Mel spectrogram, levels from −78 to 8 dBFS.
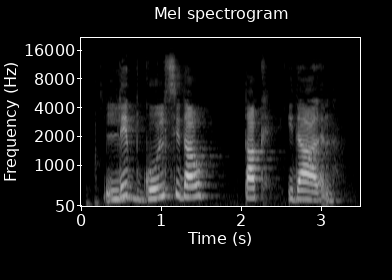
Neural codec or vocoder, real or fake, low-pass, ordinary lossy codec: none; real; 14.4 kHz; none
